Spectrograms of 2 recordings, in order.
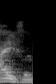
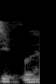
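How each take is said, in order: First: The name is pronounced the English way. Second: The name is pronounced the Portuguese way. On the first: It adapts the name so locals understand it. "depois de uma ter, terceira e quarta vez, eu comecei a falar Aiva" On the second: It keeps the name's original form. "Não falava mais Ivan"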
